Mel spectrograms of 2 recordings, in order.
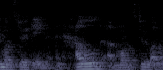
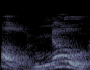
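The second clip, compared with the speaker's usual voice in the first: dismayed cry; 4 semitones higher, 8 dB louder than usual. Acted. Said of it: "cried Daddy Monster".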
